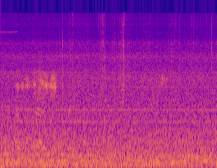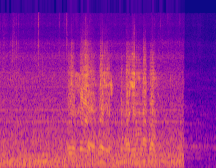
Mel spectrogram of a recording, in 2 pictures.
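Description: Steady outdoor background noise with people's voices talking briefly near the end; it cuts off suddenly.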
